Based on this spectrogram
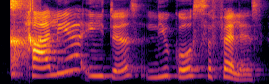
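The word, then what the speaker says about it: Haliaeetus leucocephalus: और अगर हम इसके जो साइंटिफिक नेम्स होते हैं उसकी बात करें सो इट is pronounced as हालियाइटिस ल्यूकोसेफेलस.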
